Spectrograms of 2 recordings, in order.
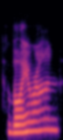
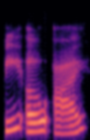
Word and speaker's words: Boiron: spell it? Voiron? Yeah, it's Boiron.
